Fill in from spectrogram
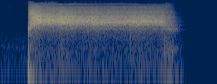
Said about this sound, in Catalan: La dutxa fa...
